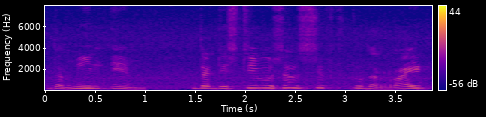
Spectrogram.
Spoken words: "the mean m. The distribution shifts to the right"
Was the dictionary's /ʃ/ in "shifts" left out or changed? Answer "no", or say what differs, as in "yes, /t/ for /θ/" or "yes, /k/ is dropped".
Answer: yes, /s/ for /ʃ/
